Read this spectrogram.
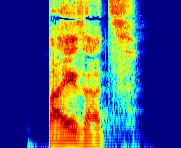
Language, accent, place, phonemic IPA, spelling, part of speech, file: German, Germany, Berlin, /ˈbaɪ̯ˌzat͡s/, Beisatz, noun, De-Beisatz.ogg
- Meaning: apposition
